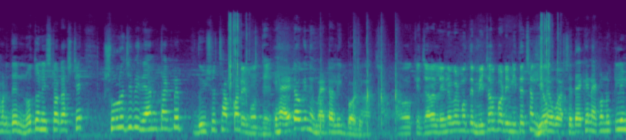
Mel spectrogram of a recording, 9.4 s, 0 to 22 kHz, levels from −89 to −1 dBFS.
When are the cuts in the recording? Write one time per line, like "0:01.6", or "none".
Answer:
0:03.6
0:08.2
